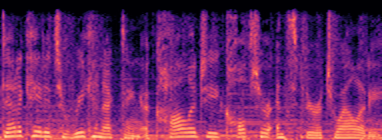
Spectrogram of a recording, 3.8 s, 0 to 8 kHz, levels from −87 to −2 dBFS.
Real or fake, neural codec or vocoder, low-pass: real; none; 7.2 kHz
